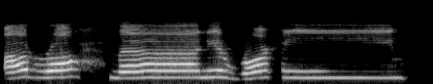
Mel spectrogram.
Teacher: جب میں کھینچ رہی ہوں میری آواز میں لہر نہیں ہے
